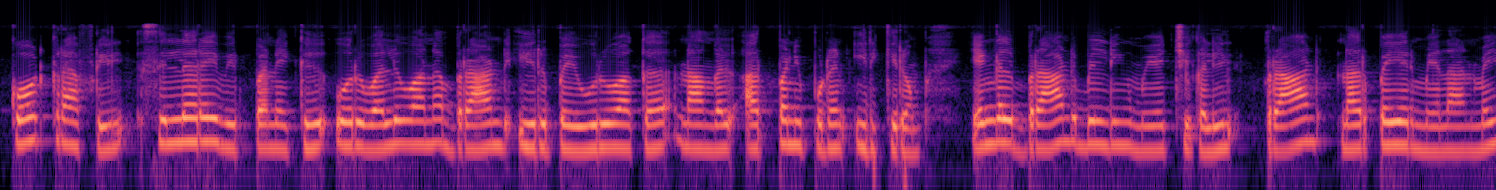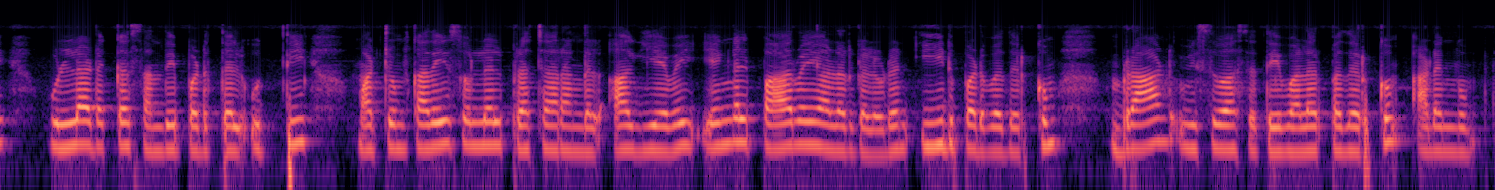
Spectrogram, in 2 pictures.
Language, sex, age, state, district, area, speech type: Tamil, female, 18-30, Tamil Nadu, Vellore, urban, read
